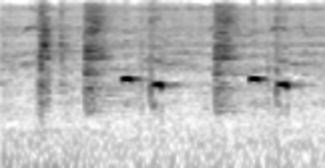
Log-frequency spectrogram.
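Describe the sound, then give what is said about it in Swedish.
A voice mimics a cuckoo clock starting up: a few dry mouth clicks like ticking, then two whistled two-note cuckoo calls, each pair stepping slightly down in pitch. “Detta är ju helt makalöst likt ett gökur”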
